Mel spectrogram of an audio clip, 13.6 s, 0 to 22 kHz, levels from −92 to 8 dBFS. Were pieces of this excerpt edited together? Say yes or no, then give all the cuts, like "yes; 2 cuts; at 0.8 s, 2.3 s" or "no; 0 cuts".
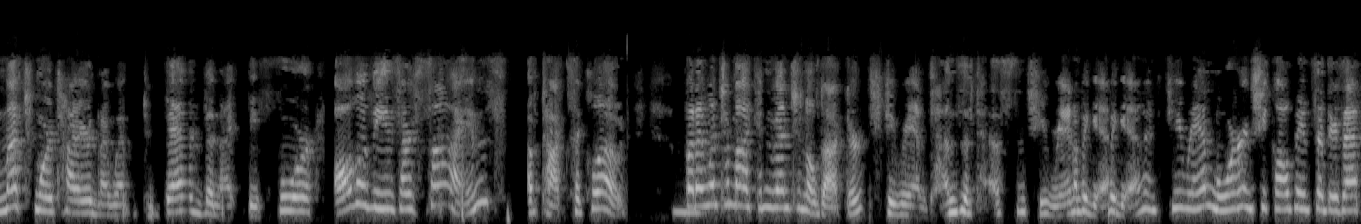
yes; 5 cuts; at 1.0 s, 3.2 s, 5.2 s, 8.7 s, 11.1 s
